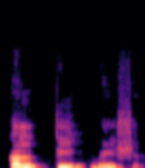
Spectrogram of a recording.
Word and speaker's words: cultivation: therefore conversation conversation right and here see cultivation cultivation this is the syllable preceding this suffix therefore on this imagination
